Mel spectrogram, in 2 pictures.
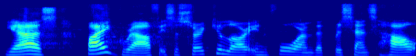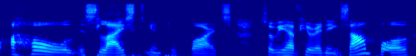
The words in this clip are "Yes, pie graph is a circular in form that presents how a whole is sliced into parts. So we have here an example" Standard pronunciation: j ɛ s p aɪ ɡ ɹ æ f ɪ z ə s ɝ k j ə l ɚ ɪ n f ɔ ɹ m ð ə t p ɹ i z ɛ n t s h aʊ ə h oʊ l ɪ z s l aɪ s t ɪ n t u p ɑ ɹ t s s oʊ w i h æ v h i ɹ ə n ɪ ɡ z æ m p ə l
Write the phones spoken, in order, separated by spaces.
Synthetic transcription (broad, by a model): j ɛ s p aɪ ɡ ɹ æ f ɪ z ə s ɝ k j ə l ɚ ɪ n f ɔ ɹ m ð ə t p ɹ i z ɛ n t s h aʊ ə h oʊ l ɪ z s l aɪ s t ɪ n t u p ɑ ɹ t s s oʊ w i h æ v h i ɹ ə n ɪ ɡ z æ m p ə l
